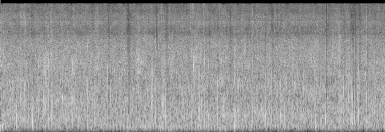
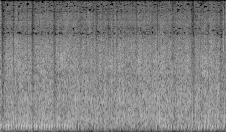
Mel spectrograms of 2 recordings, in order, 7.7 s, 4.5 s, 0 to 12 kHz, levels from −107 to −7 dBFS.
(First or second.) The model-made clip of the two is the first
